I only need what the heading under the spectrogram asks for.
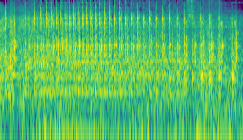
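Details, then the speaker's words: Loose (floppy) timing chain tensioner found under the valve cover of a Charger in for service; fast, even metallic ticking over the running engine as the chain slaps; tensioner relies on oil pressure, risk of chain skipping. "here is the chain tensioner and we have a Flopper yeah it's a Flopper all right you know what Dave it sounds exactly like the noise we heard that ticking there it"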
